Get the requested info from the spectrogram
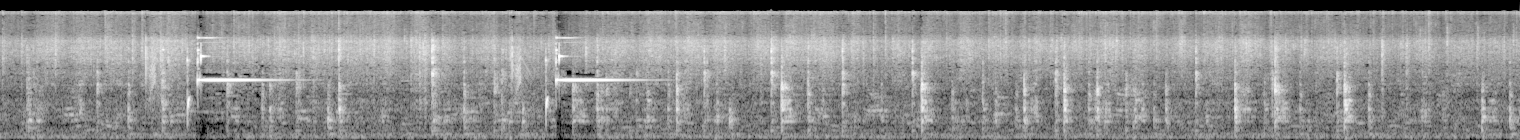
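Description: Aromatics sizzling in hot oil in a non-stick wok while a wooden spatula stirs and taps against the pan in short clicks. Twice, about two and five and a half seconds in, a louder moment comes with a brief high ring.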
